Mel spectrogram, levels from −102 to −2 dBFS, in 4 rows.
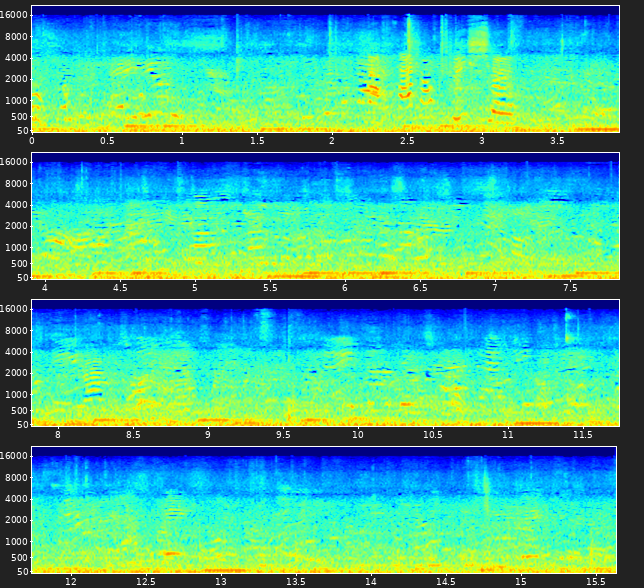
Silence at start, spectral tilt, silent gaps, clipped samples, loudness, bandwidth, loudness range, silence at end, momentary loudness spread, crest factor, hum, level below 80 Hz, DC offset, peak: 0 s; -5.5 dB/octave; none; under 0.1%; -31 LUFS; 16.5 kHz; 3 LU; 0 s; 6 LU; 18 dB; none; -36 dBFS; under 0.1%; -12 dBFS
